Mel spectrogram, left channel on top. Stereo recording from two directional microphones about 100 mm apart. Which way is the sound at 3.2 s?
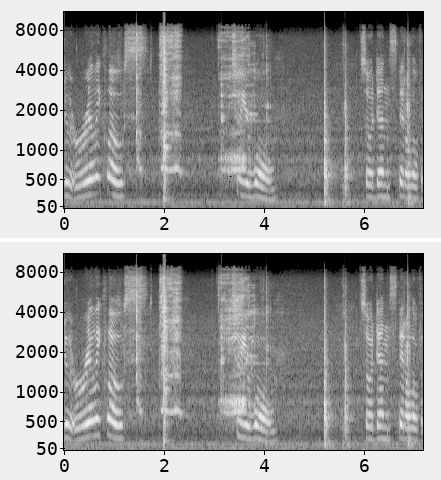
35° right (ahead or behind).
